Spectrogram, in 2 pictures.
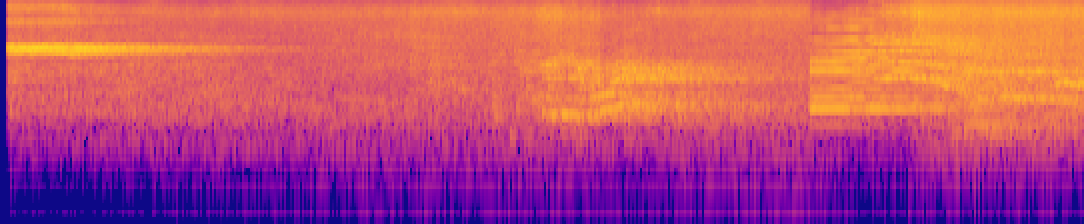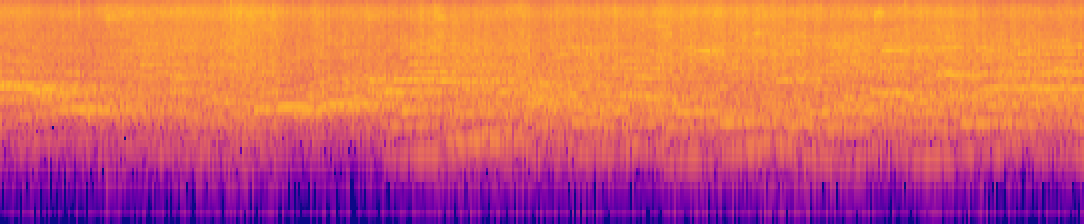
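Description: Swim-meet start: a short high tone, then the electronic start horn sounds suddenly about six seconds in. Spectators cheer and shout through the rest, over splashing from the backstroke swimmers.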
